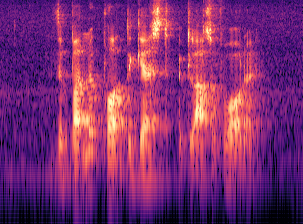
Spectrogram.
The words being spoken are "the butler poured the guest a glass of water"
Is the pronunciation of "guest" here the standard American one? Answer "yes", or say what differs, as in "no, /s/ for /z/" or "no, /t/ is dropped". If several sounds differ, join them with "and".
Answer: yes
